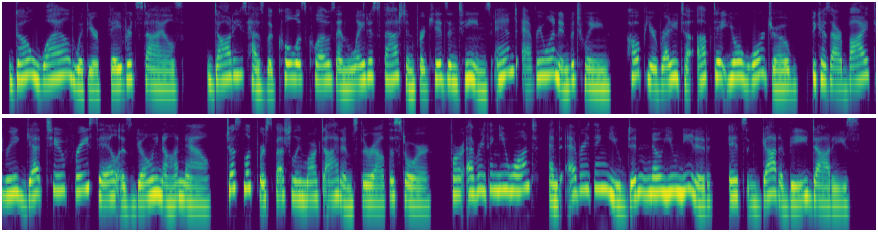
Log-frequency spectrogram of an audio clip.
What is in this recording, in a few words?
Professional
